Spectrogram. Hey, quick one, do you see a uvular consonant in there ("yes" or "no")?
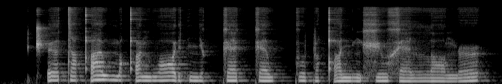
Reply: yes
